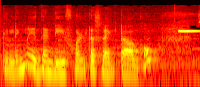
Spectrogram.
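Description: A woman talking, then one short high-pitched electronic beep near the end from an LG DirectDrive front-load washing machine's control panel as the program dial is turned to a new wash program.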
